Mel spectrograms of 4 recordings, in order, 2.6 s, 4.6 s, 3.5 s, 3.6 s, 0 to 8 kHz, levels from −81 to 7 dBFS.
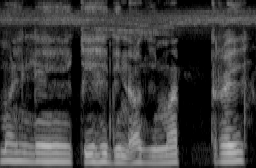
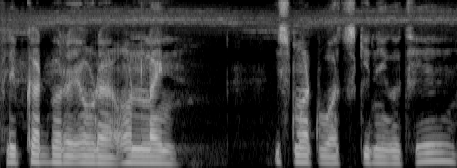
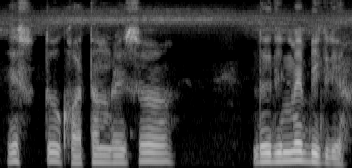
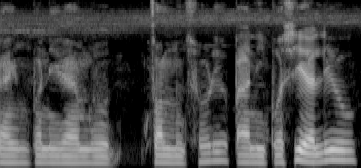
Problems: constant background noise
